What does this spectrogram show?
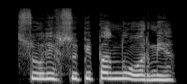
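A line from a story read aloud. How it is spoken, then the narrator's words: Indignant sobbing. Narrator (Russian): в гробовом молчании возмущенно всхлипывает Тася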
